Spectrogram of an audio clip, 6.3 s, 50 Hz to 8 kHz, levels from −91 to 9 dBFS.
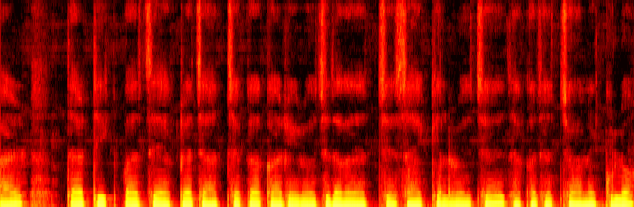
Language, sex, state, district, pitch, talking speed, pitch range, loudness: Bengali, female, Jharkhand, Sahebganj, 215 Hz, 150 wpm, 210-220 Hz, -14 LUFS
